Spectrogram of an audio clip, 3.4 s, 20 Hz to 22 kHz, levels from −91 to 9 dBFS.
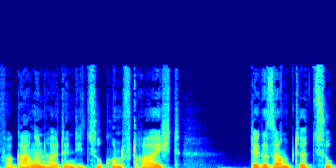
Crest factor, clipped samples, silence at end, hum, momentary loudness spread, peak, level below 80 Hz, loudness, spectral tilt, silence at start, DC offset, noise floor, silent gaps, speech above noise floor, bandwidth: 16 dB; under 0.1%; 0.05 s; none; 6 LU; -6 dBFS; -62 dBFS; -21 LUFS; -7 dB/octave; 0.05 s; under 0.1%; -58 dBFS; none; 37 dB; 13.5 kHz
